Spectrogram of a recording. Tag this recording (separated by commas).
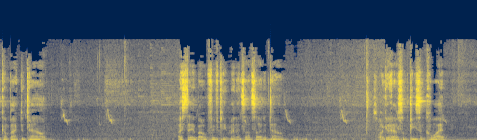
Speech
